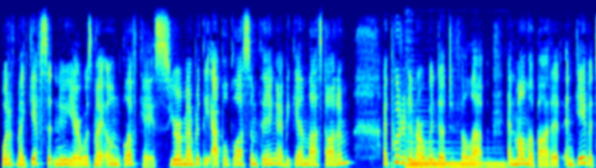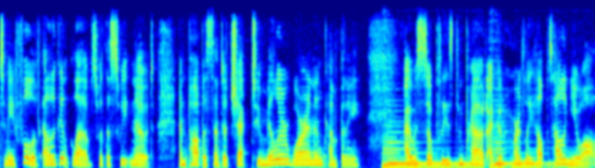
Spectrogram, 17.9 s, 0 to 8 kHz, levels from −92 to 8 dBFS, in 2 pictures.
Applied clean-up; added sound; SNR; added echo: neural mask model RNNoise.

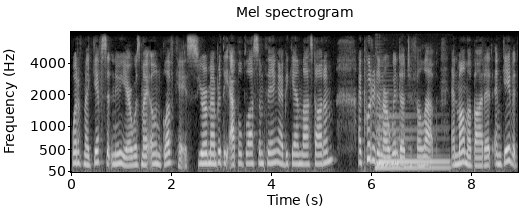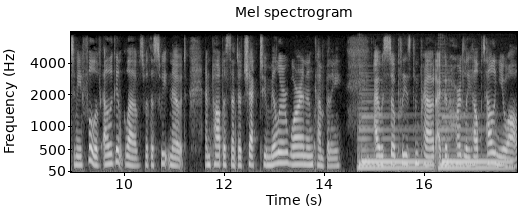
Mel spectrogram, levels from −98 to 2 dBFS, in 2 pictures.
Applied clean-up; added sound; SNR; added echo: none; Acoustic guitar / Strum; 0 dB; none.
